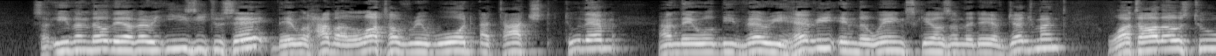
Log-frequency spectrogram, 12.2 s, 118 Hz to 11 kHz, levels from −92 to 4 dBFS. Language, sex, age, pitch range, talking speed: English, male, 50-69, 160-200 Hz, 185 wpm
